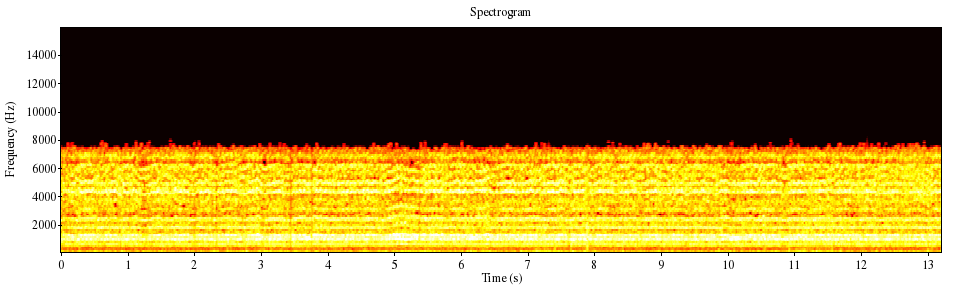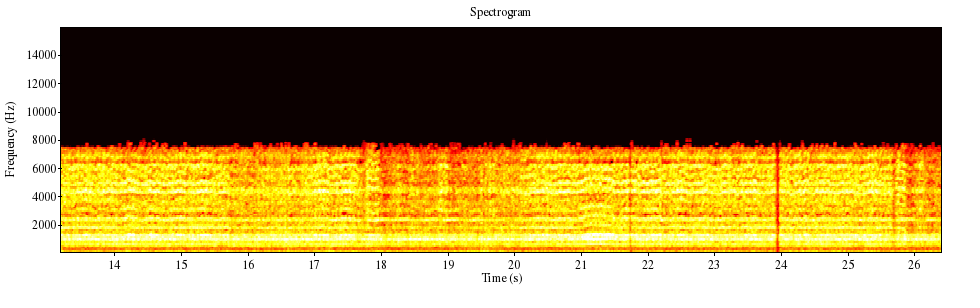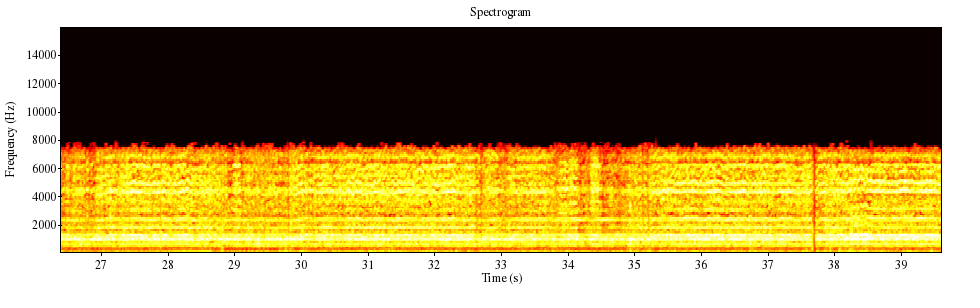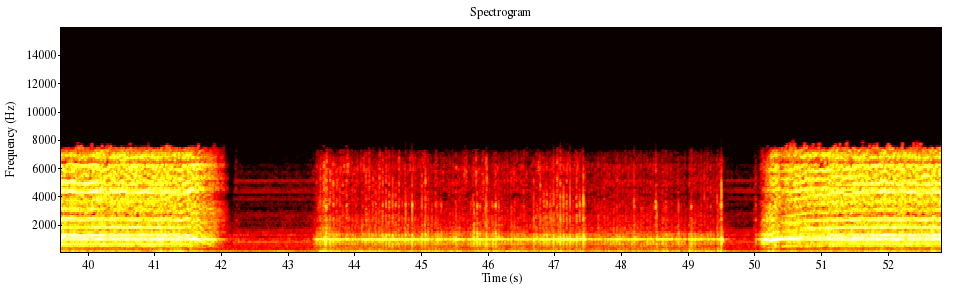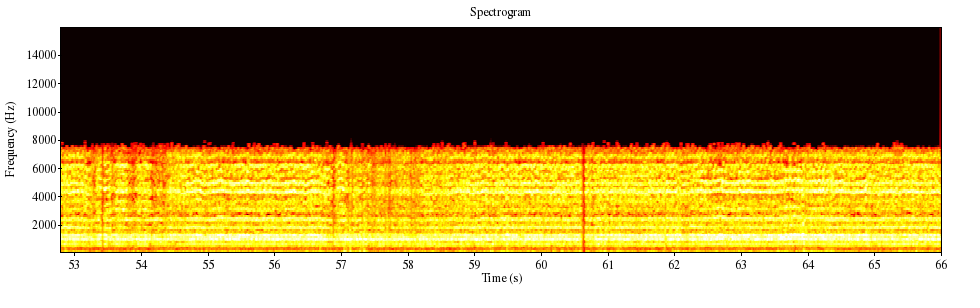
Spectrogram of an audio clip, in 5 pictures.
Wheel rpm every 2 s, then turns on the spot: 160, 160, 160, 160, 160, 160, 160, 160, 160, 160, 160, 160, 160, 160, 160, 160, 160, 160, 160, 160, 130, 20, 20, 20, 20, 130, 160, 160, 160, 160, 160, 160, 160.
42-48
